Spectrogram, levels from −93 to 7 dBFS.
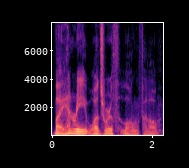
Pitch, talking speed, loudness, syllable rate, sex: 115 Hz, 105 wpm, -16 LUFS, 3.8 syllables/s, male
